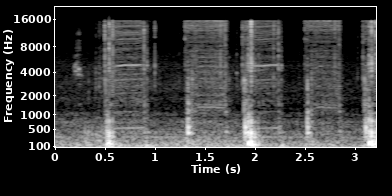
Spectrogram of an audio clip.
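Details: VW Mk6 Jetta rear right door, window rattling over bumps when rolled down; irregular hollow clunks and clicks from inside door; loose 10 mm window regulator bolt, fixed by tightening.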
